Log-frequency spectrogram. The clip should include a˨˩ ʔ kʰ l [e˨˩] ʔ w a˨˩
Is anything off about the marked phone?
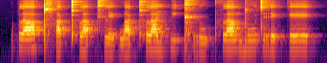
no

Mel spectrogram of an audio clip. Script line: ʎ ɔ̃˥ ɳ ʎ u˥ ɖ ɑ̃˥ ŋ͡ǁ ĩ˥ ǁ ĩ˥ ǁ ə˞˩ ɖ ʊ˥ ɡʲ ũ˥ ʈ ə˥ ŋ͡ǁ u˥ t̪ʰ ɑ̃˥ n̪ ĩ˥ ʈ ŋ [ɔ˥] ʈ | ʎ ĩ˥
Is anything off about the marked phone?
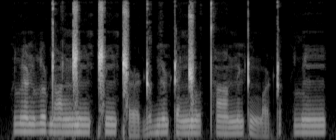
yes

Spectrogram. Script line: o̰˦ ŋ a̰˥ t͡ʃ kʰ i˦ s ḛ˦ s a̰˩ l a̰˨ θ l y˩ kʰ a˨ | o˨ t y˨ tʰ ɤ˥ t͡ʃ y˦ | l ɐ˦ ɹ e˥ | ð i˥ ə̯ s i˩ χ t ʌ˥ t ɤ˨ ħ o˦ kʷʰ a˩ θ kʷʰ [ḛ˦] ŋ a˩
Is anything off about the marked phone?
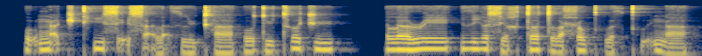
yes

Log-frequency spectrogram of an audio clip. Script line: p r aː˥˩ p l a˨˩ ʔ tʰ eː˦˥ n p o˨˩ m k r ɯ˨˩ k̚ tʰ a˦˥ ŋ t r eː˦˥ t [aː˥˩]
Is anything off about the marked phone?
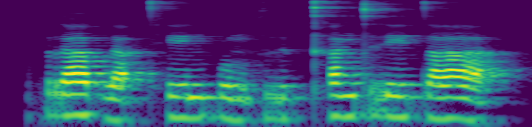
no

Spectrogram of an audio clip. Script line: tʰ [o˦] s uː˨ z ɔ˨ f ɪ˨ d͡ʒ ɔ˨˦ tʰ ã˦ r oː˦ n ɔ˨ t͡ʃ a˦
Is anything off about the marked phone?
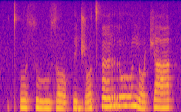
yes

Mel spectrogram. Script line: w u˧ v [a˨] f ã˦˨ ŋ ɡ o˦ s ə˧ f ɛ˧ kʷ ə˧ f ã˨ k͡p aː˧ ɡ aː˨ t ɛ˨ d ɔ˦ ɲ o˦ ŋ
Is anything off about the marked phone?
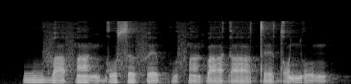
no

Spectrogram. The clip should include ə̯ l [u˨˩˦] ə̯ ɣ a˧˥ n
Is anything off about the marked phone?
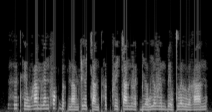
yes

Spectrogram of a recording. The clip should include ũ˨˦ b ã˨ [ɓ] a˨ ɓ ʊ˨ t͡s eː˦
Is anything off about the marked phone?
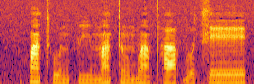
yes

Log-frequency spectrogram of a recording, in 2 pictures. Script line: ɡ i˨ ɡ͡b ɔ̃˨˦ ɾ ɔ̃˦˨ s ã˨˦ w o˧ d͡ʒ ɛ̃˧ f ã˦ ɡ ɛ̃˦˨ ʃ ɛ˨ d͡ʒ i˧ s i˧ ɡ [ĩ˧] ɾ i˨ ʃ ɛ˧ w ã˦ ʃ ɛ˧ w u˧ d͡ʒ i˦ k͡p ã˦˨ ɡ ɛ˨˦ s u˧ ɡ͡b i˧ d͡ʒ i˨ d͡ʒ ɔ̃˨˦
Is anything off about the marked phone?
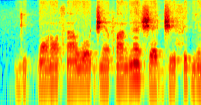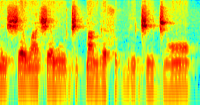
no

